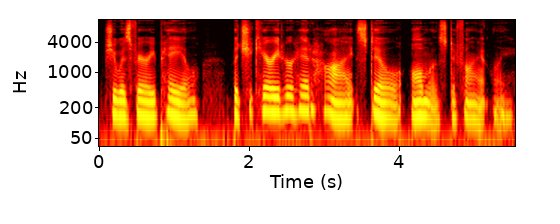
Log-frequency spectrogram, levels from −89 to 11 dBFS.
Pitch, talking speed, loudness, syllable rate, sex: 140 Hz, 130 wpm, -17 LUFS, 3.7 syllables/s, female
